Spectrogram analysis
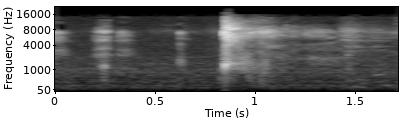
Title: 4 month old Baby Boy Answers Mama's and Dad's Questions and Sneezes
